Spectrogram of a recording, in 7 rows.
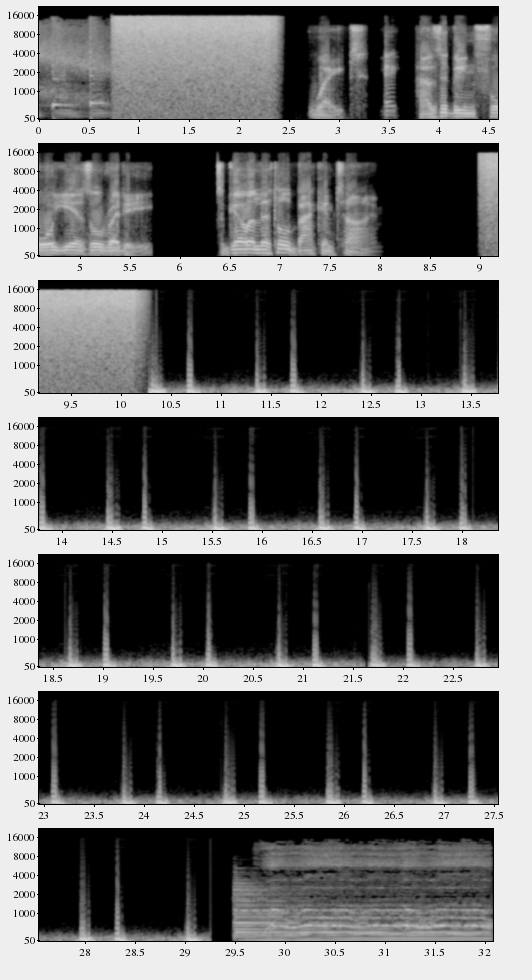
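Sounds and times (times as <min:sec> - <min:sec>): heartbeat thumps: 0:10.3 - 0:29.3
steady low hum: 0:10.3 - 0:29.3.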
